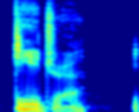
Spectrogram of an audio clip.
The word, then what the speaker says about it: Deirdre: Is Jamie Lee Curtis's character's name is pronounced Deirdre. – Yep. – Deirdre.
